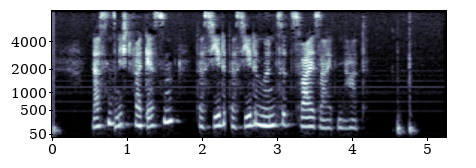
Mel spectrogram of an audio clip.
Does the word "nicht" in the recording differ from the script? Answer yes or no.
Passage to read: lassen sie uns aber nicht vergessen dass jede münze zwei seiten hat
yes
